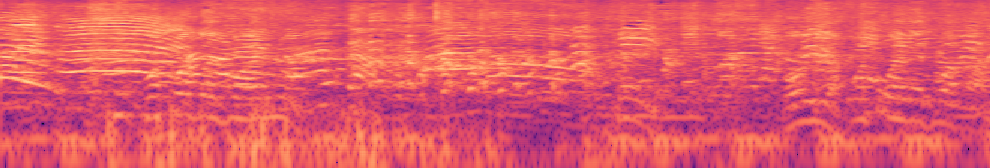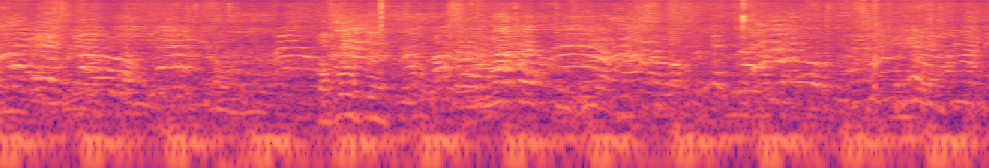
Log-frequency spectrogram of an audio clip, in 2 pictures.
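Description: A group of men and women sing together nearby.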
